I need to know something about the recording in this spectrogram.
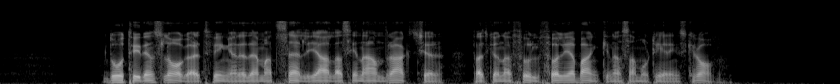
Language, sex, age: Swedish, male, 50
